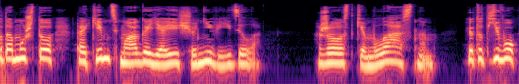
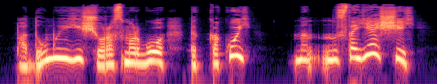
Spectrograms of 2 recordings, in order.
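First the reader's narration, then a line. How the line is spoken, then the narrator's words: Stuttering with agitation. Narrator (Russian): я начала заикаться от волнения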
